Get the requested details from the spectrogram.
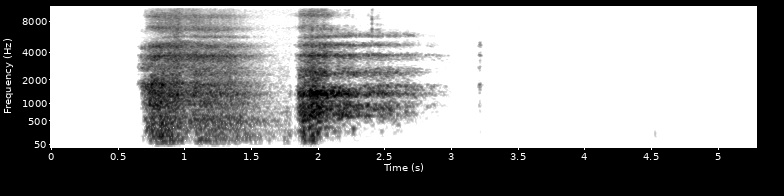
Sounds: Sniff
